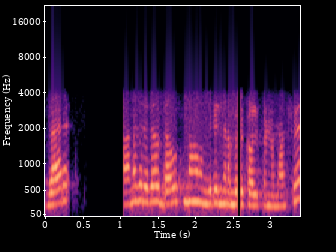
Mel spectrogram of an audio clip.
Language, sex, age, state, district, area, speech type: Tamil, female, 30-45, Tamil Nadu, Ariyalur, rural, conversation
